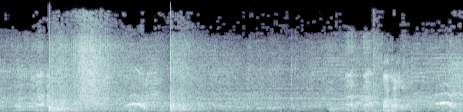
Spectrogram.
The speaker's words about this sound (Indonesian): Kok nggak karo suara mercon kok gila.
